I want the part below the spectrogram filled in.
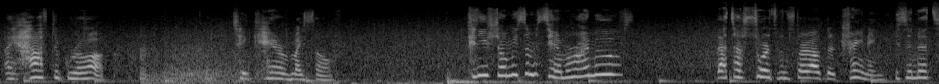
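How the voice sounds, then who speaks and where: High-pitched, earnest young boy. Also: sing-song, unhurried, pauses often, noisy background. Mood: eager. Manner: earnest, respectful, boyish. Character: earnest, eager young boy, a samurai's devoted pupil. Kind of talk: video game cutscene acting.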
